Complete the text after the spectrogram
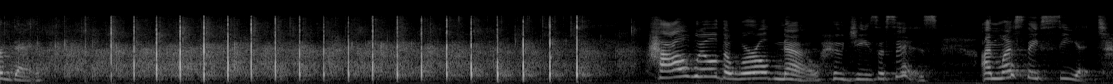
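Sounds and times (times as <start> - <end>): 
audience rhythmic clapping: 0.0 - 6.5
faint hiss: 0.0 - 11.1
speech: 6.9 - 11.1.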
